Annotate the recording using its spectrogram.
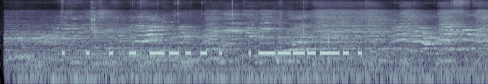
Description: Beeps of irregular length, with the noise of a restaurant. There is no code.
